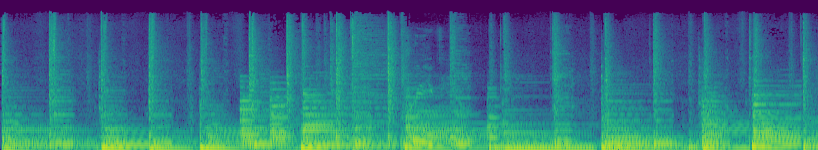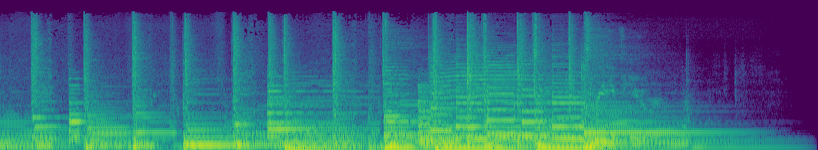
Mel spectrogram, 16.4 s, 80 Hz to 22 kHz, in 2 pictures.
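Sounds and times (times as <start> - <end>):
light jazz acoustic guitar riff, laid back edgy blues: 0.0 - 16.0.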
